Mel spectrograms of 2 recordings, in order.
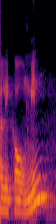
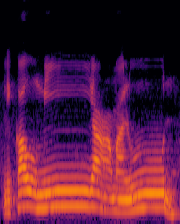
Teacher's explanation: Liqaumi, dan ketika menyebutkan liqaumi, mi-nya di situ ditahan kira-kira 1 sampai 2 ketukan sehingga terjadi dengung atau sengau di situ ya, baru itu disebut dengan idgham bil gunnah ya.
